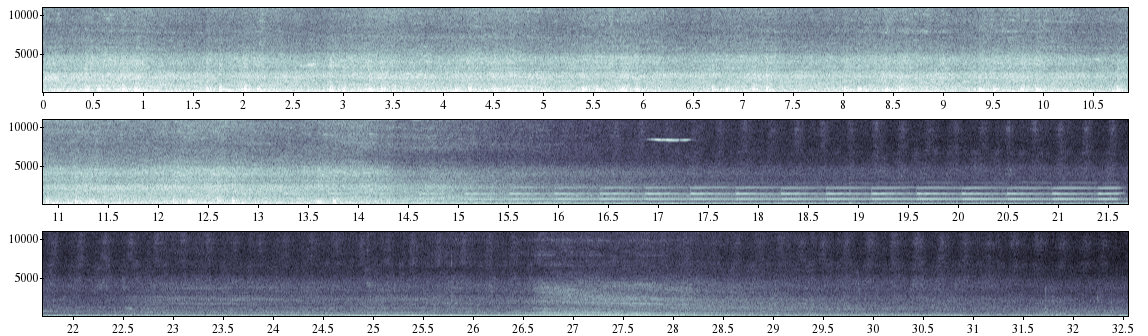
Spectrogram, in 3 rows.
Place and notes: {"title": "Xipu Rd., Guanshan Township - Near the railway level crossing", "date": "2014-09-07 10:33:00", "description": "The sound of water, Traffic Sound, Near the railway level crossing, Train traveling through", "latitude": "23.05", "longitude": "121.17", "altitude": "228", "timezone": "Asia/Taipei"}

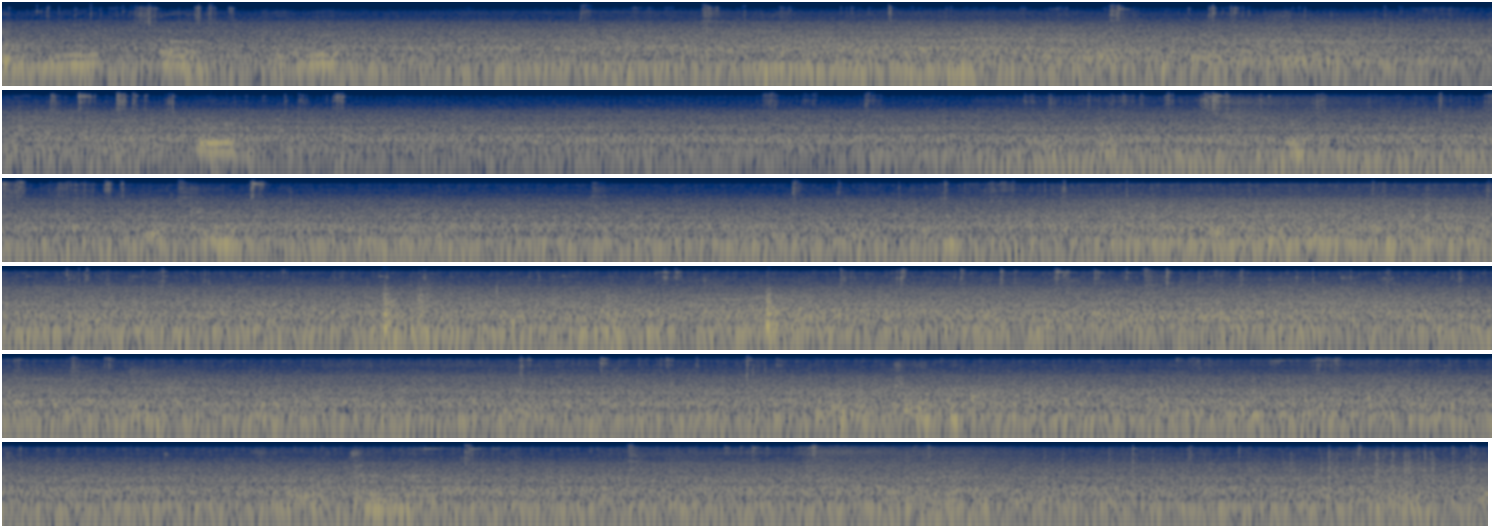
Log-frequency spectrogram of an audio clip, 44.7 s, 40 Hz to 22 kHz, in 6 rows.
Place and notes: {"title": "Schloßhofer Str., Wien, Österreich - song", "date": "2022-04-30 08:44:00", "description": "old man singing and talking", "latitude": "48.26", "longitude": "16.40", "altitude": "165", "timezone": "Europe/Vienna"}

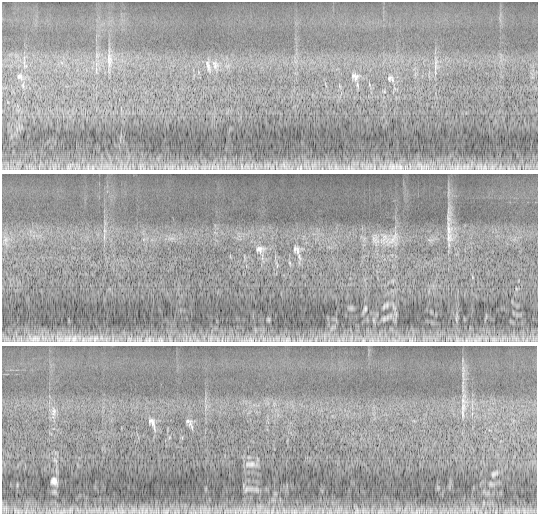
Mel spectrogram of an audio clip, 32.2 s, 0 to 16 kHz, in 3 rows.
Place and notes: {"title": "Nanya Park, North District, Hsinchu City - in the Park", "date": "2017-10-06 15:01:00", "description": "A group of old people playing chess, wind, fighter, traffic sound, birds sound, Binaural recordings, Sony PCM D100+ Soundman OKM II", "latitude": "24.82", "longitude": "120.97", "altitude": "15", "timezone": "Asia/Taipei"}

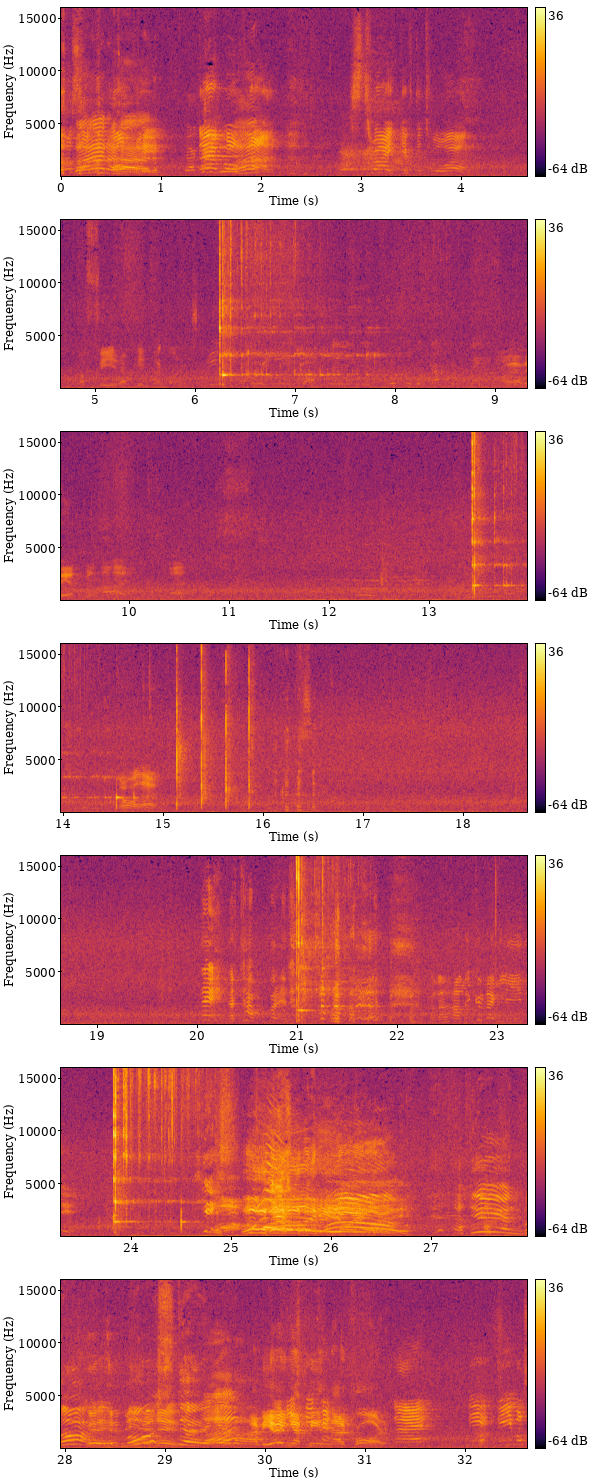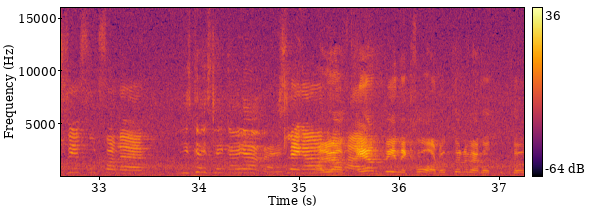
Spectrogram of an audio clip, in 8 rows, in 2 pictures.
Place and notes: {"title": "Kungsholmen, Stockholm, Suecia - Playing Kubb", "date": "2016-08-11 17:28:00", "description": "Joves jugant al joc de bitlles Kubb.\nPeople playing Kubb.\nGente jugando al Kubb", "latitude": "59.33", "longitude": "18.04", "altitude": "37", "timezone": "Europe/Stockholm"}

